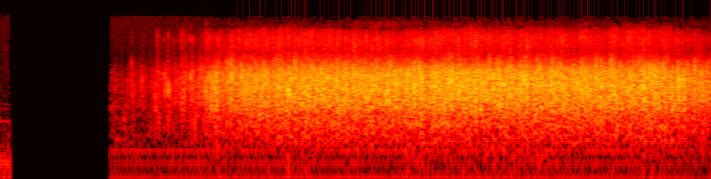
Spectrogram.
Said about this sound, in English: There was a stunned silence, and then the cheering began.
